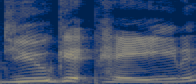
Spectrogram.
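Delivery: screaming. Speaking in character to an enemy holding a halfling hostage: screaming. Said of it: "I wanna scream at him".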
